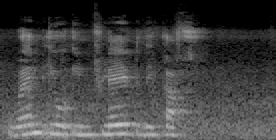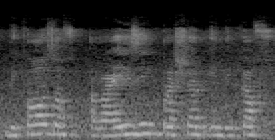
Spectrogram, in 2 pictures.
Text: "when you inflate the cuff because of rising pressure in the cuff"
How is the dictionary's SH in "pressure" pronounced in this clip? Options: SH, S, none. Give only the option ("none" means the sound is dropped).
SH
